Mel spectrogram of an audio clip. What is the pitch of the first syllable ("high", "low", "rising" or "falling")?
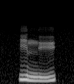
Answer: falling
